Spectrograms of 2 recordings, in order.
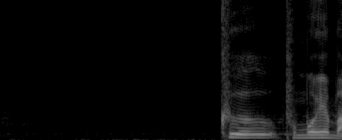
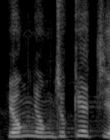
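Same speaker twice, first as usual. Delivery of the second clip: mocking taunt; 10 semitones higher, 6 dB louder than usual. Taunting his mother while fleeing.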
